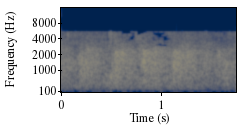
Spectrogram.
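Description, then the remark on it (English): A crowd claps together in steady, dense applause, a continuous wash of many hands for a couple of seconds with no voices standing out, applauding the news that Jesus Christ is coming back. “That deserves an applause. Yeah, I'll give it an applause.”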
